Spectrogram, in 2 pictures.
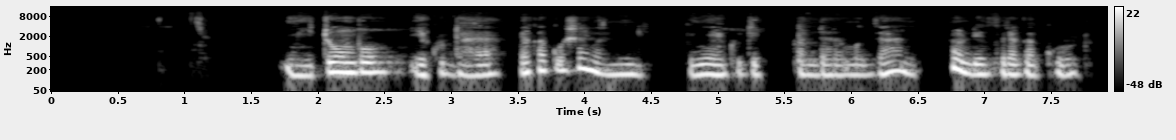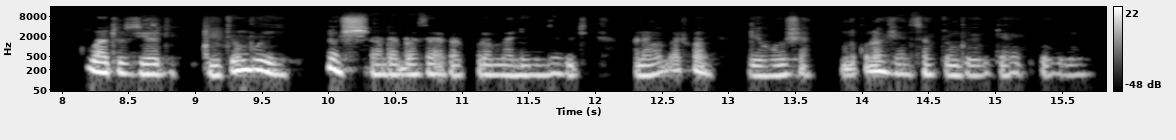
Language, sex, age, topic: Ndau, male, 50+, health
